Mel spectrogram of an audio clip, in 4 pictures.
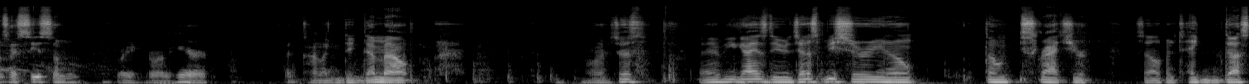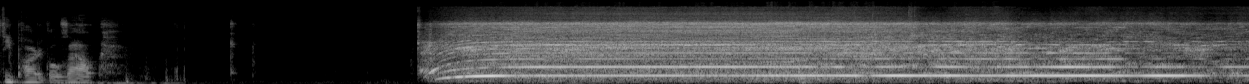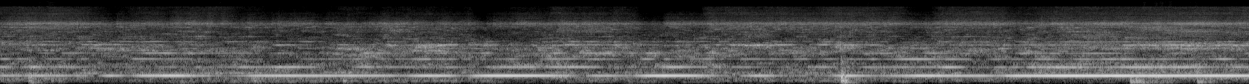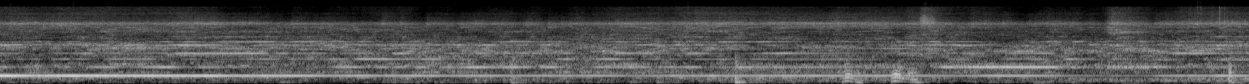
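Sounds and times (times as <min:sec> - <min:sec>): vacuum cleaner motor whine: 0:16.6 - 0:49.9
dull knocks: 0:36.2 - 0:37.2.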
